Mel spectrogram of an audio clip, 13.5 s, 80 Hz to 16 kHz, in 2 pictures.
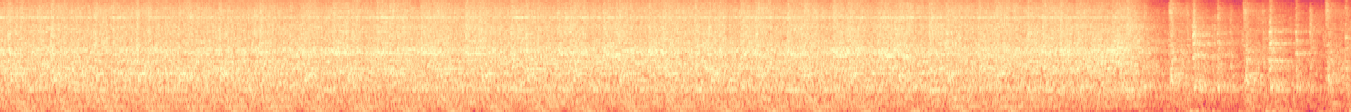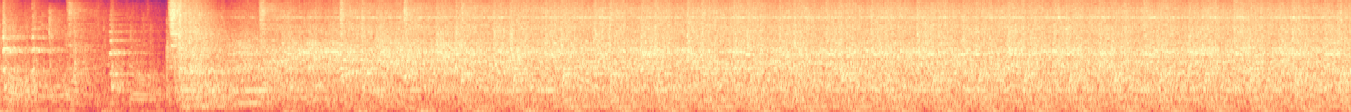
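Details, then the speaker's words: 1993 Lombardini diesel generator, restored, just bled of fuel: clatters fast and hard, stumbles nearly dying, then catches again; runs erratically, suspected drawing too many amps and cutting off fuel relays. "chris did say the reason it started farting about it was sucking too many amps and cutting off those fuel relays possibly"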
